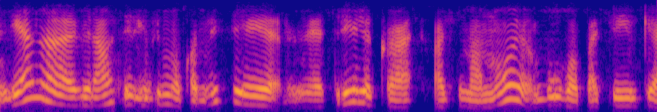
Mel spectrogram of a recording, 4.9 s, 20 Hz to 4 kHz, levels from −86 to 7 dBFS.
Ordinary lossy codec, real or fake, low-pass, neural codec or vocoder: Opus, 24 kbps; fake; 3.6 kHz; codec, 16 kHz, 4.8 kbps, FACodec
